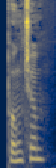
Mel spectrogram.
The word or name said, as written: punktum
